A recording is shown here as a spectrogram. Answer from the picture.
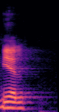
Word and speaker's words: miel: Like say for honey, exactly the same. Miel. Like miel, and it's French. It's like slightly different. Miel. And so I want to like pronounce it in French now rather than Spanish.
